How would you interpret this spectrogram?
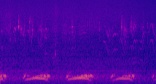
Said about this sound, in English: Even the humble rock pigeon that you see strutting around on the sidewalk has these air sacs. A male rock pigeon inflates his air sac while he's cooing as he attempts to win the heart of a female.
